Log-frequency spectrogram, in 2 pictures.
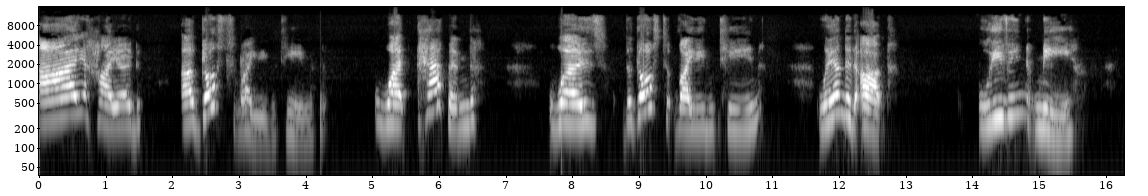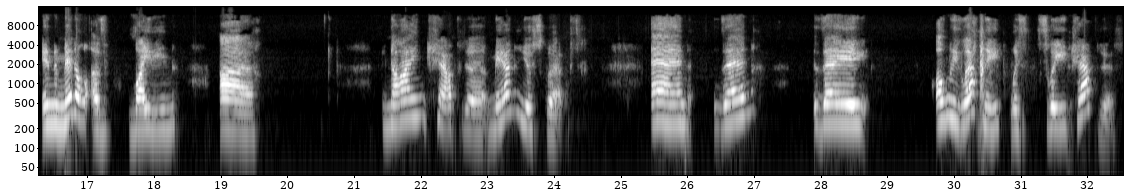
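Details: Adult woman born in 1987 with cerebral palsy from a birth injury, usually lack of oxygen; she reports a slight speech impediment that has improved over the years; the finding is dysarthria due to cerebral palsy.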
